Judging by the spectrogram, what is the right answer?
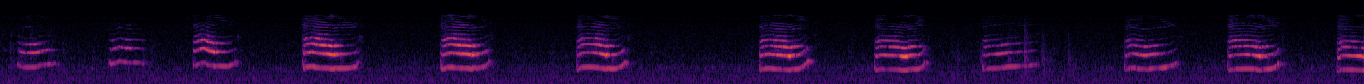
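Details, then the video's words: Stray kitten siblings after rescue exchange a long run of meows, about ten to eleven in fourteen seconds at uneven intervals, each bright and harmonic with a slight rise and fall, like a duet or conversation. "野良猫ちゃん兄妹保護 デュオかな？会話かな？"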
